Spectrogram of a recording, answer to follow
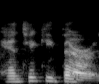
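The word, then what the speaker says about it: Antikythera: following that antique Thea anti anti anti Thea antia is the proper pronunciation a Greek analog computer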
